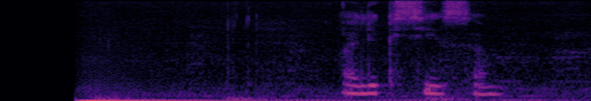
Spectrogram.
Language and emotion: Russian, neutral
